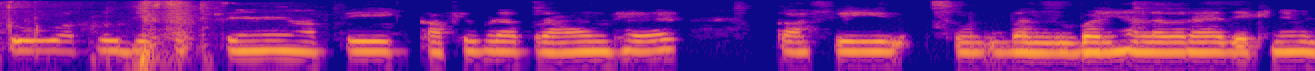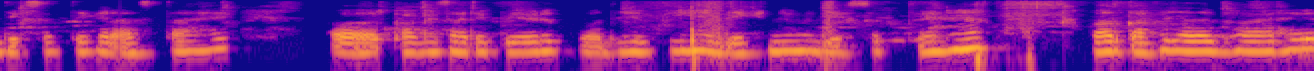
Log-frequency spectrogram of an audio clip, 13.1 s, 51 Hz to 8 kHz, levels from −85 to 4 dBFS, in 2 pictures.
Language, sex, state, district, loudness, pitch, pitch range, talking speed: Hindi, female, Uttar Pradesh, Etah, -23 LUFS, 210 Hz, 200-220 Hz, 190 wpm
